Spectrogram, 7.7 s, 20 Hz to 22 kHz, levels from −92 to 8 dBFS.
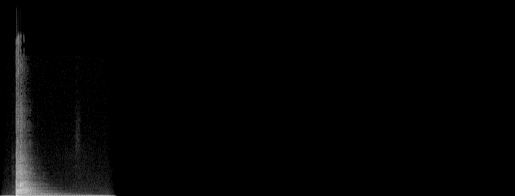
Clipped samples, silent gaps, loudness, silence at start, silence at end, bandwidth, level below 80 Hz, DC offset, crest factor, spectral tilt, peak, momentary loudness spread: under 0.1%; none; -18 LUFS; 0.05 s; 6.05 s; 16 kHz; -28 dBFS; under 0.1%; 26 dB; -6 dB/octave; 0 dBFS; 21 LU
